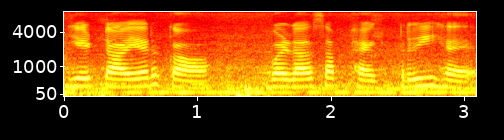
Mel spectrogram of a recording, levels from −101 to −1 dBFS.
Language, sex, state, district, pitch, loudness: Hindi, female, Haryana, Jhajjar, 230 Hz, -14 LUFS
